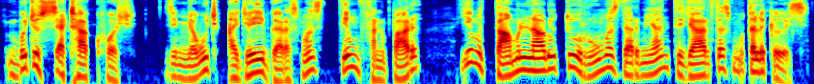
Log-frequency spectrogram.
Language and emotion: Kashmiri, happy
